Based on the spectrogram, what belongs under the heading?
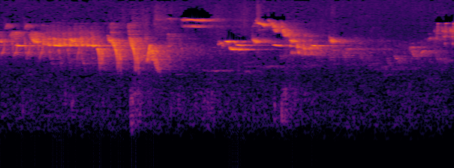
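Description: Songbirds chirping and whistling, several calls overlapping, over a steady outdoor hiss; the calls thin out and grow quieter near the end.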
